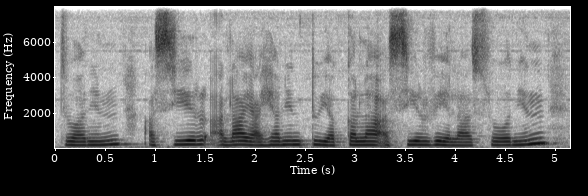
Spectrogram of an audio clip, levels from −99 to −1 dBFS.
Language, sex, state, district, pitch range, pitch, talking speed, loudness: Mizo, female, Mizoram, Aizawl, 195-220 Hz, 205 Hz, 175 wpm, -15 LUFS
